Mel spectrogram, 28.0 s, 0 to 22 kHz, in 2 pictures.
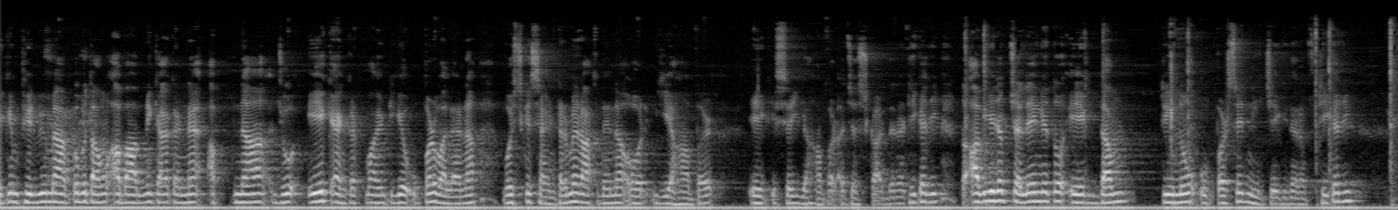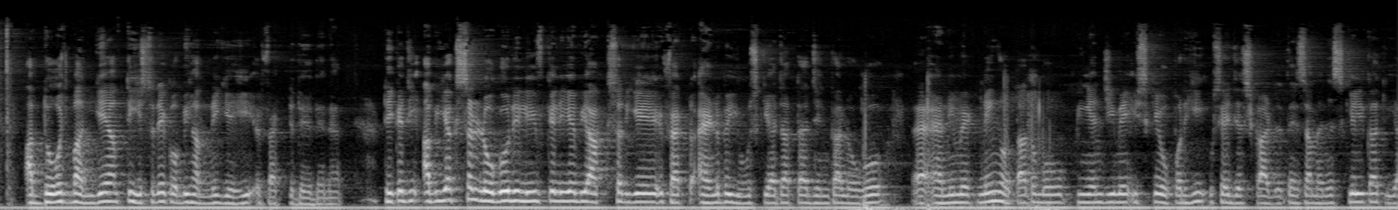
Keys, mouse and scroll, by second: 9.7 space, 12.3-13.2 click, 13.1 space, 14.6-15.2 drag, 18.9-20.8 scroll up 1.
